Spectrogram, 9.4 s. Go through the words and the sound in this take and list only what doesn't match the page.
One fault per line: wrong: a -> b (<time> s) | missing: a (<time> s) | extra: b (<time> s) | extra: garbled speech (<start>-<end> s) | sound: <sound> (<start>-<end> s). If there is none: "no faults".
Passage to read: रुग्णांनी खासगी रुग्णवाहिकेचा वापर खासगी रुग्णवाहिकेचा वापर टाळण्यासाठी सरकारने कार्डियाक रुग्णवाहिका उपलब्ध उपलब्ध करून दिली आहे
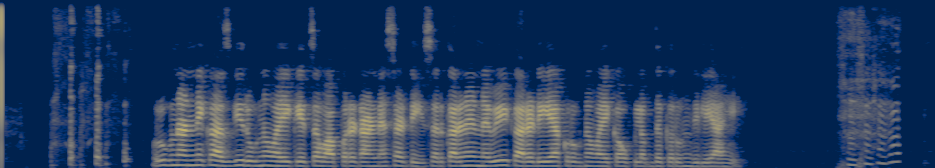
sound: laugh (0.5-1.4 s)
missing: खासगी रुग्णवाहिकेचा वापर (3.6 s)
extra: नवी (4.8 s)
missing: उपलब्ध (6.7 s)
sound: laugh (8.4-9.1 s)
